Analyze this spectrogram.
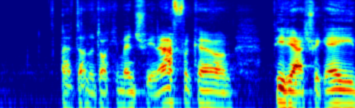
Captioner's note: none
